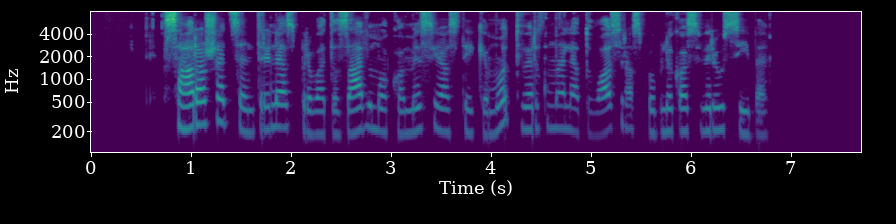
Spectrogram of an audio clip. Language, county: Lithuanian, Šiauliai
